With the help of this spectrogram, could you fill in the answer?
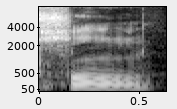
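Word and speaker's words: Shein: see what happens see who knows that is pronounced Sheen okay s-h-e-i-nounced sheen sheen my bad my bad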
